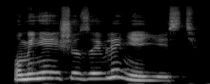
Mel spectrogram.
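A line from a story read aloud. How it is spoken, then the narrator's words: Plain. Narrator (Russian): сказал он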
